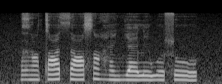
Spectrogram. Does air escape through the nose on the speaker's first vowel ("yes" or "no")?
yes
